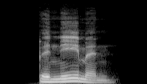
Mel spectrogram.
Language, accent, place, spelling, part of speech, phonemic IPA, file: German, Germany, Berlin, Benehmen, noun, /bɛ.ˈneː.mɛn/, De-Benehmen.ogg
- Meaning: behavior, demeanor, manners, conduct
